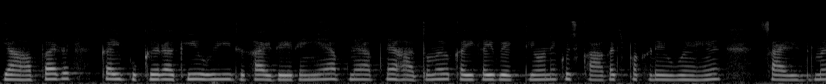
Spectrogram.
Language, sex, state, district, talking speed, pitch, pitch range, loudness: Hindi, female, Rajasthan, Churu, 165 wpm, 225 Hz, 220-235 Hz, -37 LUFS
